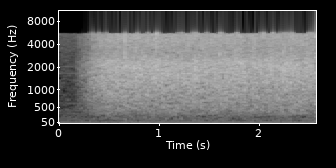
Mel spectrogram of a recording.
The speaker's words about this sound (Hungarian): Ekkora taps fogadta a törvény elfogadását. A képviselők 3 nem szavazattal és 5 tartózkodás mellett hozták meg a döntést.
